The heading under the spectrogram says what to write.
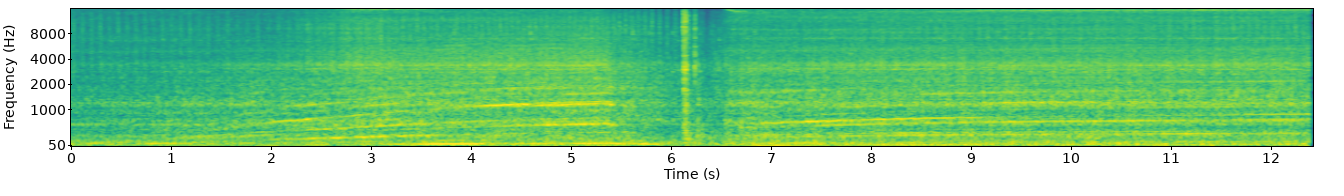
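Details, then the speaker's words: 1953 Ford F5 pickup rebuilt into a Speedster, air-compressor fuel tank; engine revs up and settles smoothly, pitch rising and falling cleanly with no knocks or misses; runs like a sewing machine, healthy. "that's all it takes to build a Speedster and you can hear it running and it is runs like a sewing machine it is wonderful"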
